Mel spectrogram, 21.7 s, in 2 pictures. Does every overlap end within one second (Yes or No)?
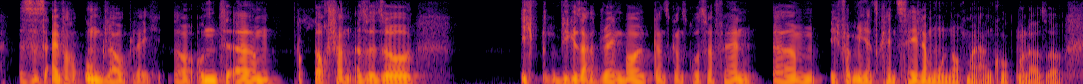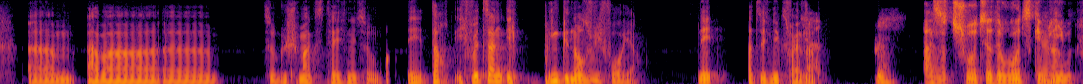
Yes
